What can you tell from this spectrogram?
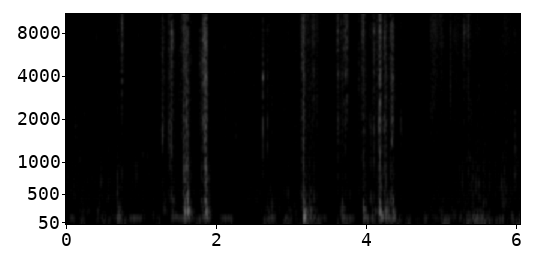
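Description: Scattered, irregular light clicks and knocks inside a car's cabin, about a dozen short sharp sounds, the loudest a little after three seconds in.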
